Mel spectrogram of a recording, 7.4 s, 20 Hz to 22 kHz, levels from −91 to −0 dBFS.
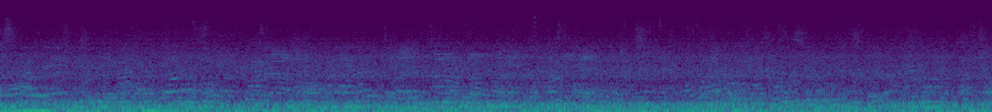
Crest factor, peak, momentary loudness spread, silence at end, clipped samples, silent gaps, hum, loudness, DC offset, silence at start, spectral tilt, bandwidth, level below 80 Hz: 14 dB; -32 dBFS; 3 LU; 0 s; under 0.1%; none; none; -48 LUFS; under 0.1%; 0 s; -6.5 dB/octave; 13.5 kHz; -48 dBFS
